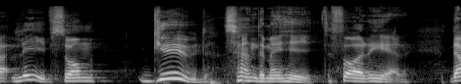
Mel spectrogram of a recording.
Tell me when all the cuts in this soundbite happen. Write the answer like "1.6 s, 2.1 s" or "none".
none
